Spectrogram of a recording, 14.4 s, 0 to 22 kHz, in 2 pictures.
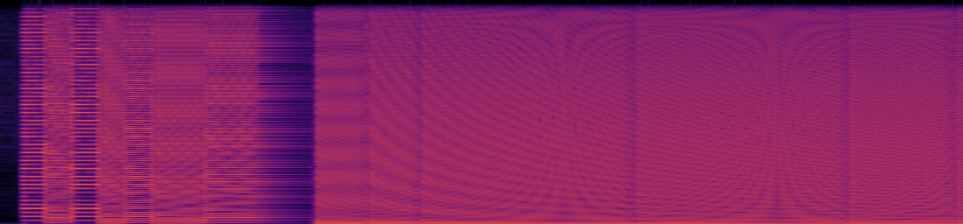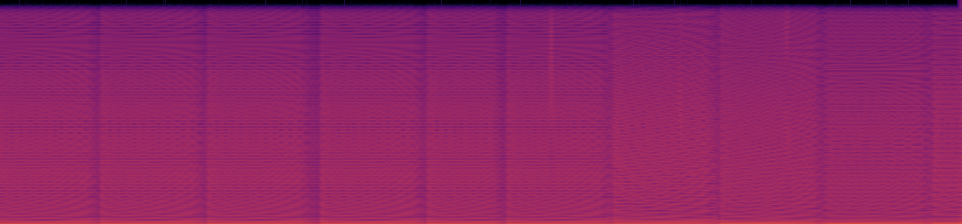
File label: Suspense, CSG8580R5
